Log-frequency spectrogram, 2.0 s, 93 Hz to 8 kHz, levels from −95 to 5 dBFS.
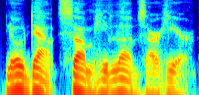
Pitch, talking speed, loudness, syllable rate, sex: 95 Hz, 210 wpm, -17 LUFS, 5.4 syllables/s, male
